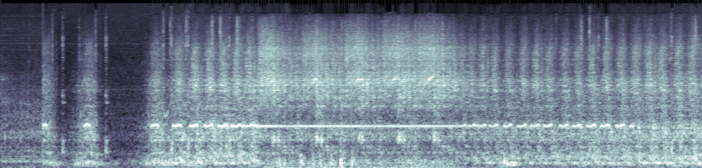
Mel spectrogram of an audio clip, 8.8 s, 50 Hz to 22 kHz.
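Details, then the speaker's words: Plow truck that had run on bad, rotten-smelling fuel, after a new fuel pump and fresh gas with carb cleaner, fuel pressure about 50 psi, 150 psi compression on some cylinders: steady starter whirr with chatter about four per second; owner suspects cap, plugs or gummed injectors; cranks but won't start. "So anyways, it still won't start. We got it on life support right here."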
